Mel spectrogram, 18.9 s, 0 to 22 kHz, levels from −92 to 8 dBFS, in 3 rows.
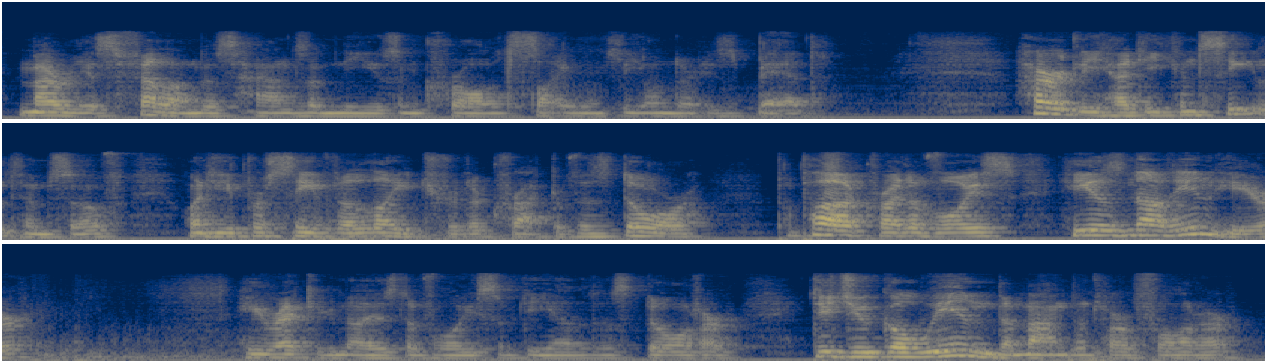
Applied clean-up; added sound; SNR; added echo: neural separator model SepFormer DNS4.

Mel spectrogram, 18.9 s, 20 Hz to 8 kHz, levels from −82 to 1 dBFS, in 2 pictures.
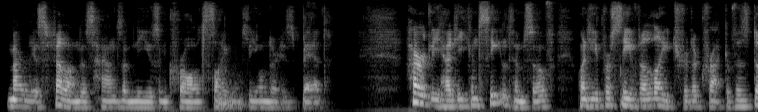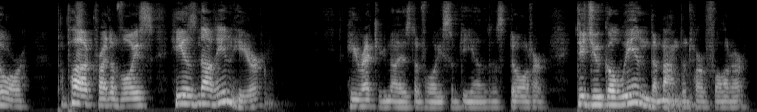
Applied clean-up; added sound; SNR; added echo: neural mask model DeepFilterNet 3.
